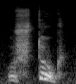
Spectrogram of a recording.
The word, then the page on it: uʃtug: Xyzyl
